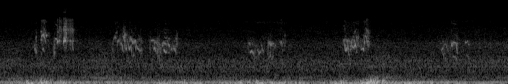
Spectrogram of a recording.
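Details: A northern shrike perched on wires beside railway tracks at Port Coldwell, on Lake Superior's north shore, Ontario, on October 12, 2011, sings a loose series of short, scratchy chirps and squeaky notes in irregular bursts, over low wind-like rumble.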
